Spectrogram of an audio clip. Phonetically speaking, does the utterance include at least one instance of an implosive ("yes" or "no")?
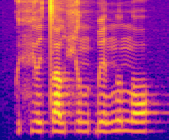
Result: yes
